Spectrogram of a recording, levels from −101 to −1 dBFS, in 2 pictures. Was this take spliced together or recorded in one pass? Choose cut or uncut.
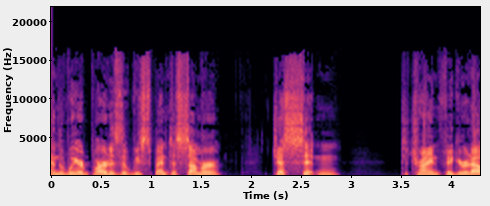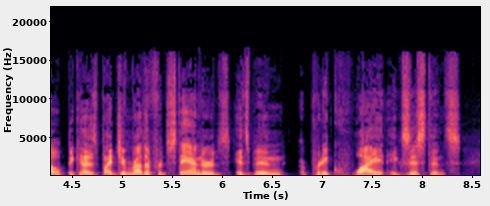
uncut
